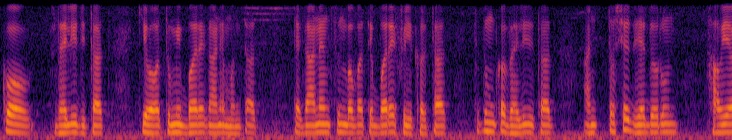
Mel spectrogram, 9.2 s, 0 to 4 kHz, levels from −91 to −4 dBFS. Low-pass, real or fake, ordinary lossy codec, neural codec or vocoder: 3.6 kHz; real; none; none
